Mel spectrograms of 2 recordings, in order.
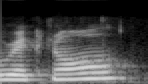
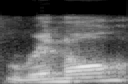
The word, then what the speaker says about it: Ricknoll: story do you pronounce do you prefer to be pronounced renault or ricknoll i'm talking about my github username it's rick noll because people can make that work i guess um no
